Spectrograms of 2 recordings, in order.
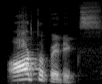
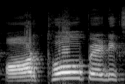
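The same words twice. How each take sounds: First: The middle vowel is said lightly and reduced. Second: The middle vowel is said with its full sound. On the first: The speaker calls it right. "उसका हल्का सा sound आपको देना है" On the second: The speaker calls it wrong. "पूरा sound नहीं देना। जैसे ऑर्थोपेडिक्स नहीं"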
